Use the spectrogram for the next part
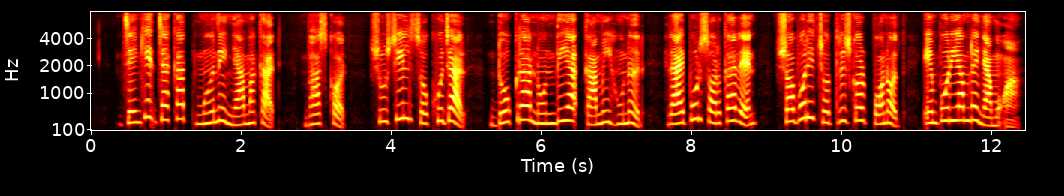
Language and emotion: Santali, neutral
